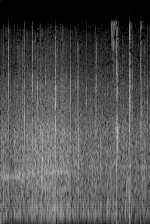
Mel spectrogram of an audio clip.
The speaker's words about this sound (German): Applaus für die Familie vom Cirque Alphonse in Salzburg.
